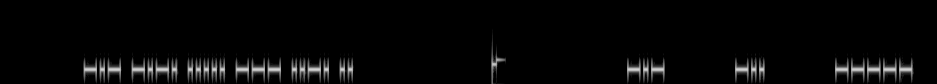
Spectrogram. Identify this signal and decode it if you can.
Morse code, heard as a keyed tone, about 30 wpm, spaced as for 19 wpm, 700 Hz. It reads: KC5OFI KD0
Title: USA Call Signs - 6 Characters - 6x Character Spacing - 30wpm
